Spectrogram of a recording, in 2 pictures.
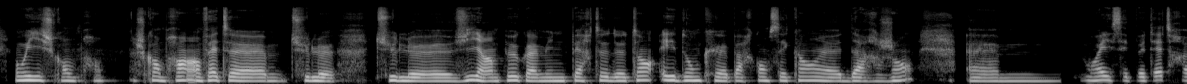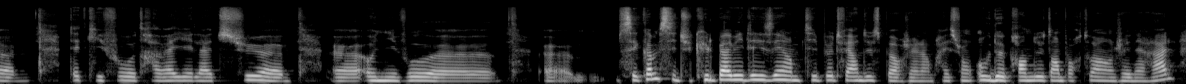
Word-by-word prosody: Oui, 190 0 +4
je 180 +1 +1
comprends 170 0 -6 0.3
je - - -4
comprends. 185 0 +2
En 175 - +5
fait, 185 +1 +1
hem, 160 -2 +1
tu 175 - -3
le 160 -3 +2 0.4
tu 190 0 0
le 160 -2 +2
vis 180 +7 +2
un 160 -2 +3
peu 190 +3 +1
comme 165 -2 0
une 165 0 0
perte 175 +2 -4
de 170 -2 +1
temps 195 +4 0
et 195 -1 +3
donc 180 +1 -1
heu, 165 -2 0
par 170 +1 -6
conséquent, 180 +1 -2
heu, 160 -2 -1
d'argent, 155 +3 -3 0.5
hem, 155 -1 -6 0.2
mouais, 185 +1 -2
c'est 175 0 -5
peut-être, 175 +3 -5
heu, 160 -2 -1 0.6
peut-être 195 -1 -7
qu'il 180 -2 -8
faut 180 -2 -3
travailler 175 +1 -3
là-dessus, 170 +4 0
heu 165 -3 +2 0.5
heu, 160 0 -1
au 180 -1 +2
niveau, 175 0 +2
heu, 155 -2 -2 0.5
hem, - - -10 0.3
c'est 195 - +3
comme 240 +4 +5
si 250 -6 +4
tu 165 -1 -3
culpabilisais 215 0 +5
un 200 -2 +4
petit 195 +1 -4
peu 195 +2 -1
de - - -7
faire 185 -1 +1
du 185 +1 -1
sport, 170 -2 -2
j'ai 155 0 -6
l'impression 165 +2 -6
ou 195 -1 +3
de 185 +1 +7
prendre 180 +1 +1
du 180 0 +1
temps 175 -1 +1
pour 170 -1 -9
toi, 185 -1 -3
en 165 -1 -2
général. 165 - -1
175 Hz, 165 wpm, -22 LUFS, 160-185 Hz, 0.6 s, de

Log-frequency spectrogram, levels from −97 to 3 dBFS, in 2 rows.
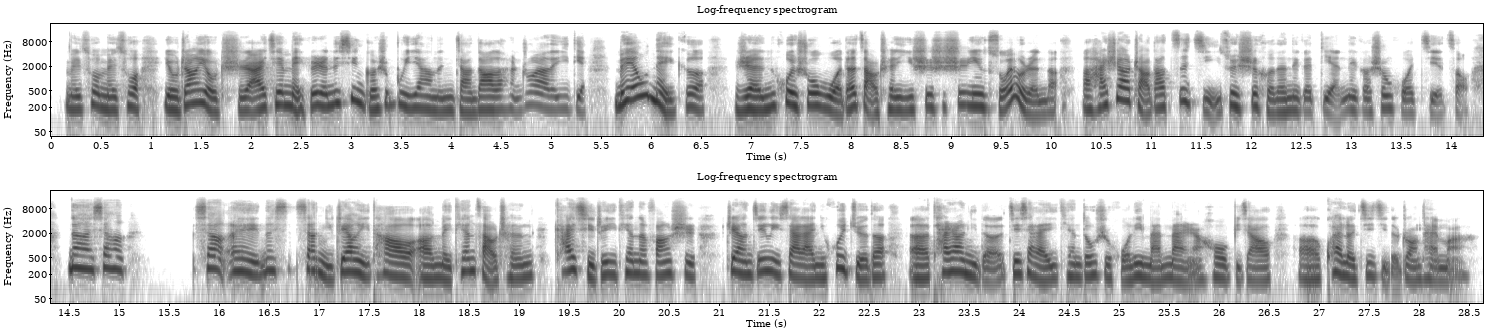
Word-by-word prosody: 没 185 -2 -1
错 220 +5 -2
没 180 -3 0
错， 195 +1 0 0.2
有 180 -3 +3
张 240 +7 +4
有 175 -10 +3
弛， 170 +3 -1
而 180 +4 +6
且 235 +4 +2
每 205 -7 +2
个 215 +4 +1
人 220 -1 +4
的 250 - +2
性 260 +2 +2
格 180 -5 0
是 230 - -4
不 230 0 -3
一 200 - 0
样 190 -3 -1
的， 170 - -2
你 175 +1 -2
讲 160 -2 -2
到 180 0 +4
了 180 0 -1
很 180 -2 -10
重 230 +5 -8
要 210 -3 +1
的 185 - -6
一 185 +1 -12
点。 175 -2 -5 0.3
没 235 +4 +5
有 365 +5 +5
哪 260 - +5
个 190 0 -2 0.3
人 180 +1 +3
会 230 +1 +4
说 220 +1 +3
我 175 -8 +3
的 195 +3 +4
早 215 -7 +1
晨 175 +3 -1
仪 170 - -3
式 205 +3 -2
是 205 +1 -5
适 230 +1 -2
应 215 -1 +4
所 185 -2 +1
有 - - +2
人 140 -3 -1
的， 155 +2 -7 0.2
呃， 185 - 0
还 200 +4 0
是 280 - -1
要 300 -2 +6
找 280 - +1
到 195 +2 0
自 270 +8 -3
己 275 +3 -6
最 230 -7 0
适 210 +2 0
合 160 -5 -5
的 155 +1 -2
那 170 +1 -2
个 165 0 -6
点， 160 - -6
那 180 - -3
个 160 -1 -8
生 195 +4 -3
活 160 -6 -6
节 150 - -9
奏。 - - -11 0.3
那 280 -1 +4
像 270 -1 0 0.7
像 275 -2 +1
哎， 225 -3 +1
那 245 +5 -1
像 245 +2 -7
像 255 -6 0
你 160 - 0
这 235 +9 +2
样 230 -1 +5
一 185 -4 +2
套， 190 -4 +4
嗯， 165 - +3
每 160 -3 0
天 240 +9 -1
早 250 - +2
晨 170 +1 -3 0.2
开 240 +2 +2
启 245 -10 +1
这 195 - -3
一 200 - -1
天 210 +2 -2
的 200 -1 0
方 195 +1 0
式， 190 -3 -3 0.3
这 245 - +2
样 210 -3 +3
经 230 +4 -1
历 220 - +1
下 185 -2 +2
来， 155 -2 +2
你 165 +1 -1
会 270 +12 0
觉 175 -11 -1
得， 175 +1 0 0.2
呃， 165 -1 +2
它 225 - +1
让 235 -2 +4
你 180 -3 0
的 140 -3 -4
接 210 - +1
下 210 -1 -1
来 150 -3 +1
一 155 +3 -2
天 180 0 -4
都 180 +2 -1
是 190 -3 -5
活 150 -3 -5
力 180 +3 +2
满 165 -4 -2
满， 150 -5 -1
然 - - -6
后 170 -2 -2
比 155 - -10
较， 145 0 -2 0.2
呃， 155 - -2
快 220 +8 0
乐 180 -5 +1
积 185 +5 -6
极 180 - -8
的 - - -8
状 150 -3 -4
态 160 -1 -5
吗？ 145 +6 -6
190 Hz, 285 characters per minute, -28 LUFS, 170-225 Hz, 0.7 s, 而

